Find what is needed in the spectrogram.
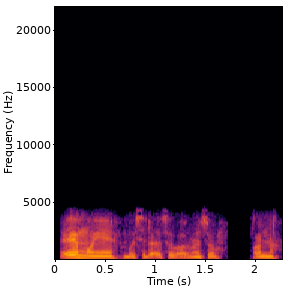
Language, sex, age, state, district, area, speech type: Nepali, male, 30-45, West Bengal, Jalpaiguri, urban, conversation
